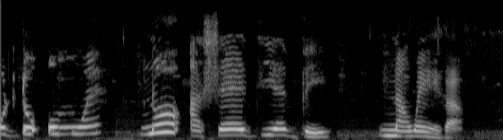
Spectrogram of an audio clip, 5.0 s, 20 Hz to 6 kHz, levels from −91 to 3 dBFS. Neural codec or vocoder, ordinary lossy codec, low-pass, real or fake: none; none; 5.4 kHz; real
